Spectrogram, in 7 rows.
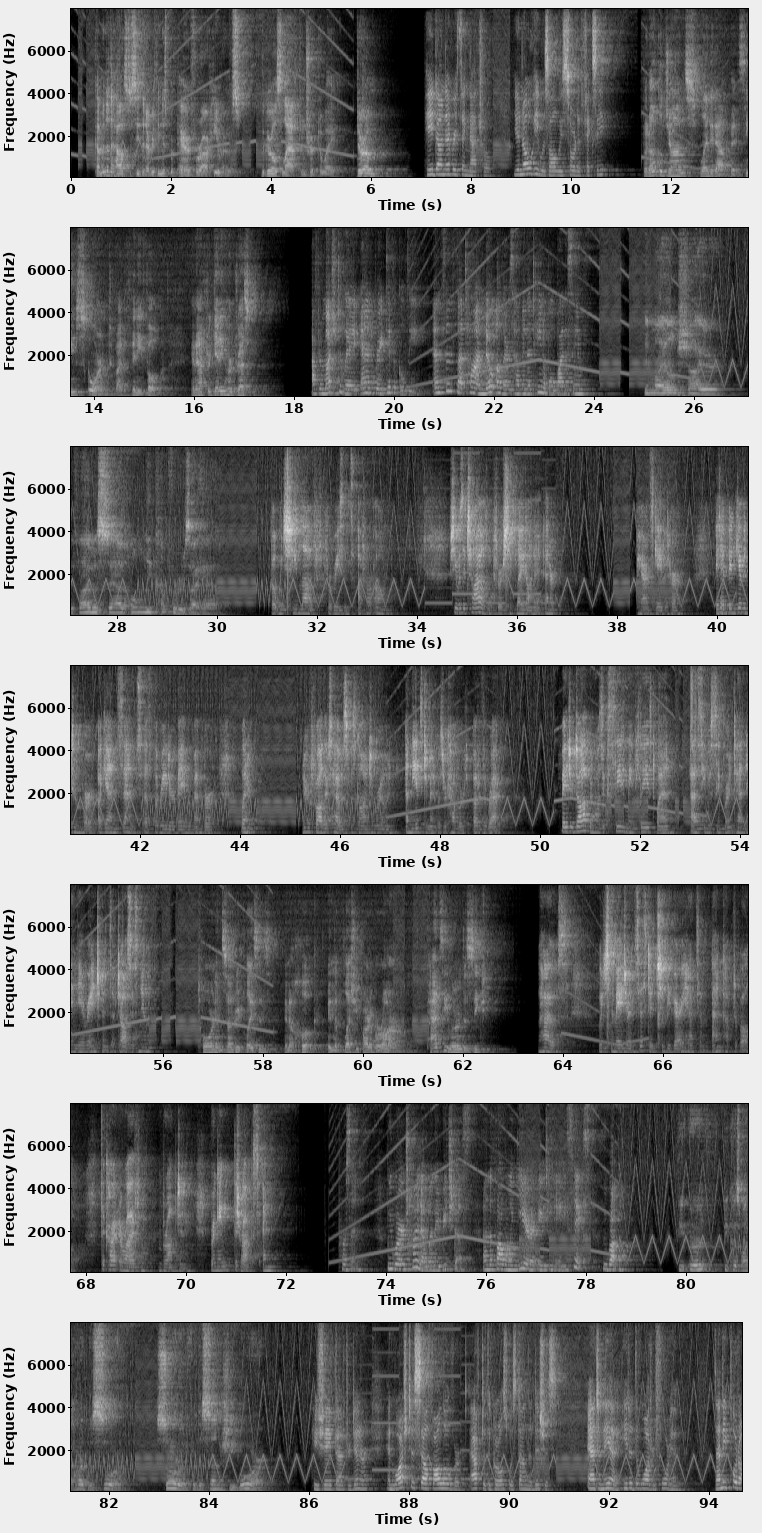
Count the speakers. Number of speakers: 6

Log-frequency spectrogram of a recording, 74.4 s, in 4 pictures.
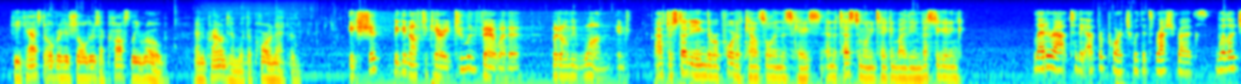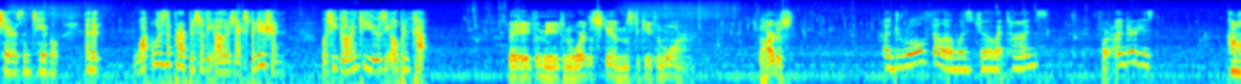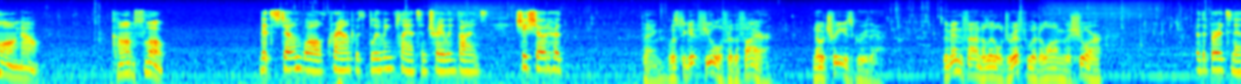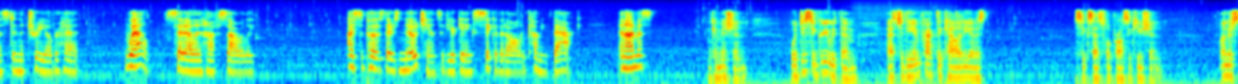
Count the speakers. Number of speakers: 8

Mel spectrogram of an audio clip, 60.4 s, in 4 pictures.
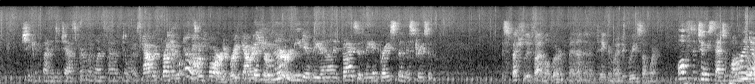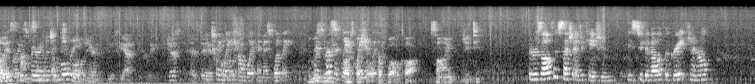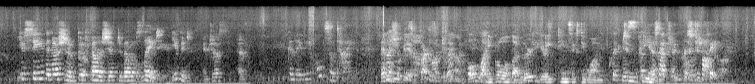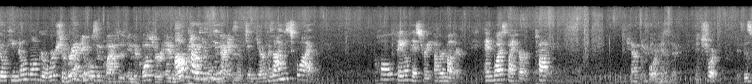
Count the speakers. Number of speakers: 10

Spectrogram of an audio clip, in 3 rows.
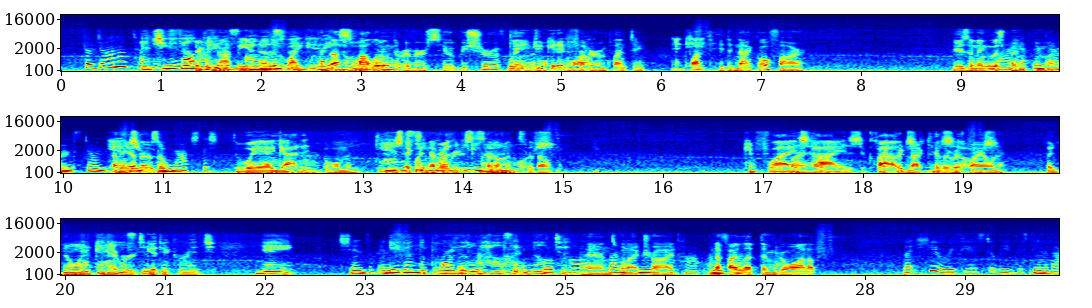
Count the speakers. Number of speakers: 4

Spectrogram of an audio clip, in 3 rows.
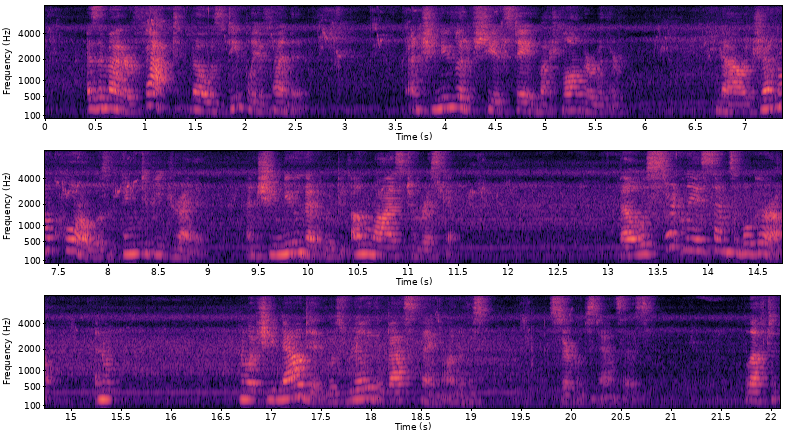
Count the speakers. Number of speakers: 1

